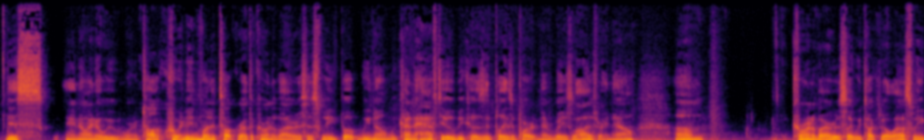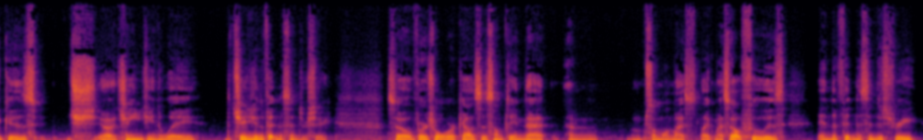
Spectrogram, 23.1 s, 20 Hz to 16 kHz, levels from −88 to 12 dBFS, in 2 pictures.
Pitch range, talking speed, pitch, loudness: 100-115 Hz, 185 wpm, 105 Hz, -18 LUFS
